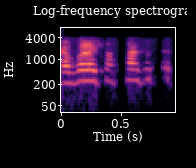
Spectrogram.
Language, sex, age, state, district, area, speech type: Odia, female, 60+, Odisha, Jharsuguda, rural, conversation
